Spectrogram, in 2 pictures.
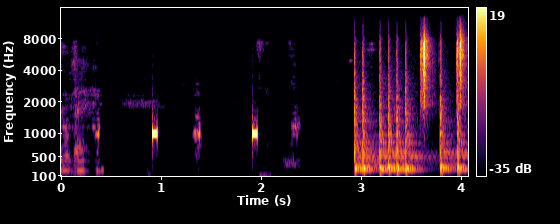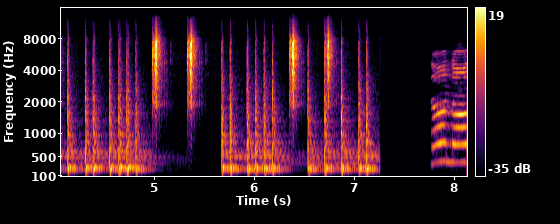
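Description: Fast Tahitian 'ori drumming played back over a video call as a sound check, starting about three seconds in, breaking off briefly, then stopping shortly before the end.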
